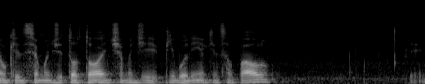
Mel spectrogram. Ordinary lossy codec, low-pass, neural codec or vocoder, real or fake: none; 7.2 kHz; none; real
